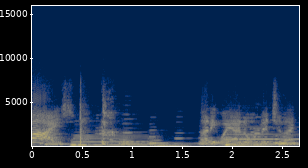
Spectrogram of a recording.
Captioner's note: coughs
